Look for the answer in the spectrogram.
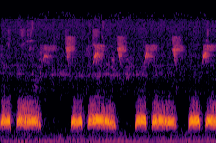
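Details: Spotted dove cooing in a papaya garden where birds are being trapped with a lure; loud, mellow low coos, a brief note then a longer sustained one, repeated steadily, with soft high bird chirps in the background.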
